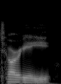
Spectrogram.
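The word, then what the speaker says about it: Taë: The child, whose name was Te, pronounced Tarii, was the magistrate's eldest son.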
